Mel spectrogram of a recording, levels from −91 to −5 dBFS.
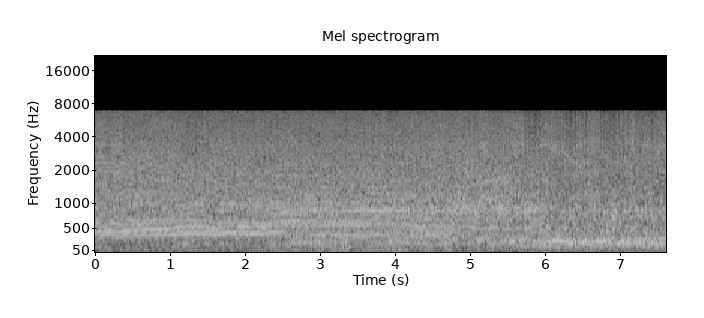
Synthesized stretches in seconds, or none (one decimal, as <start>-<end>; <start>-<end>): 1.5-3.0; 3.5-4.1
